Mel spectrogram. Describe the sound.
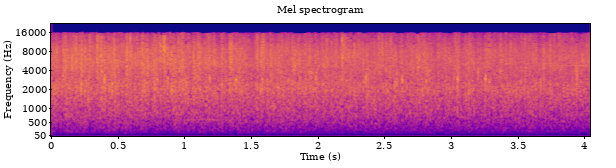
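Steady clapping from a crowd accompanying a religious chant honouring Hussain, dense and even from start to finish with no pauses or voices.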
